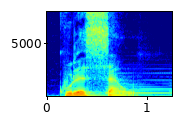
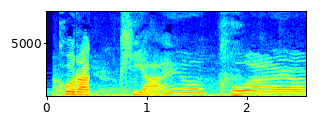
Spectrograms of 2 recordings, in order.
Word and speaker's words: coração: saber que em português, quando uma palavra acaba em EM, esse EM lê-se em coração. Coraquiao? Coraqueo. That was terrible. That was horrible, right? Coracio. Coraco. Not exactly. Coracao. Closer, but... Curaçao. Coração, yeah.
